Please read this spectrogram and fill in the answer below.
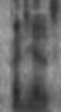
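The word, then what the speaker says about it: cudgels: ये टेक अब तक का जेलस देखिए जो शब्द है इसमें दी साइलेंट राहत है इसको काजल्स पढ़ा जाता है और काजल्स का मीनिंग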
